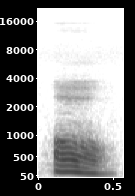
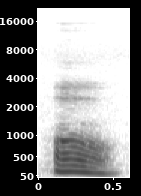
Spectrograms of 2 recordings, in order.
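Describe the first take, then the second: The two takes are said the same way.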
